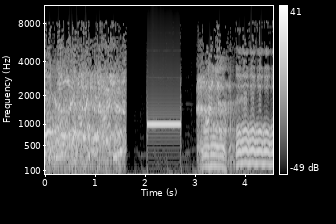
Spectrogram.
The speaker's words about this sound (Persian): بوغو شنیدی؟ بوغو شنیدی؟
